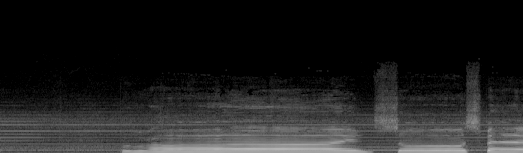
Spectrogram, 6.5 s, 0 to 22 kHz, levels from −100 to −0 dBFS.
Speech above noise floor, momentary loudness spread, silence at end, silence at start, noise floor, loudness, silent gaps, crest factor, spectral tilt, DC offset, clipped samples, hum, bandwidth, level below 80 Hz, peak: 23 dB; 14 LU; 0 s; 0 s; -56 dBFS; -32 LUFS; none; 12 dB; -6 dB/octave; under 0.1%; under 0.1%; none; 9.6 kHz; -74 dBFS; -20 dBFS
